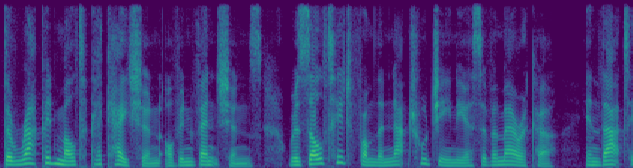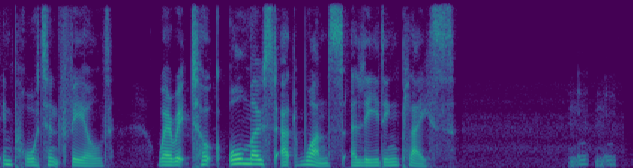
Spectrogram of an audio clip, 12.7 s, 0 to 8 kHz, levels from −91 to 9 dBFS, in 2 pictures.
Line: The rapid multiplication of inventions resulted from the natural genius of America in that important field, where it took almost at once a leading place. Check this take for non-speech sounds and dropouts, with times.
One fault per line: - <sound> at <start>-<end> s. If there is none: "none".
- laugh at 12.0-12.5 s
